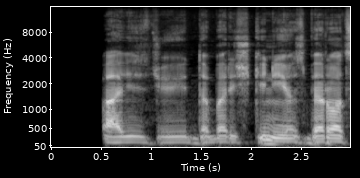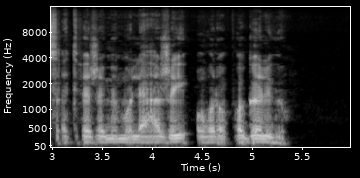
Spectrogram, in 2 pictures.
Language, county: Lithuanian, Kaunas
